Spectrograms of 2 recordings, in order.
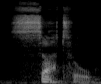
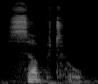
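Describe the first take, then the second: First: The word is said with a silent B. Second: The word is said with the B pronounced. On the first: The speaker calls it right. "The B is silent" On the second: The speaker calls it wrong. "Not subtle"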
